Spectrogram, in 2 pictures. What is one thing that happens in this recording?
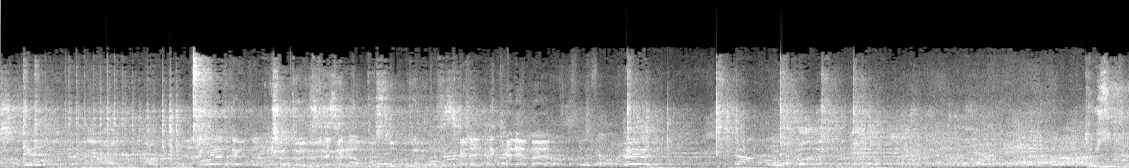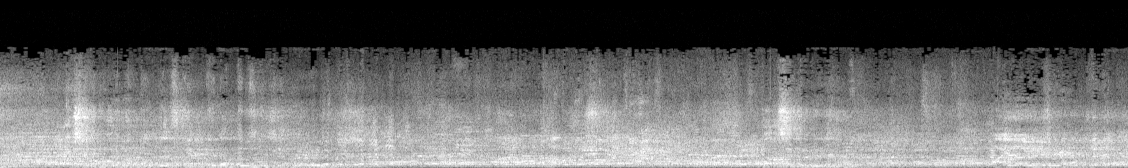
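A crowd chatters and cheers.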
